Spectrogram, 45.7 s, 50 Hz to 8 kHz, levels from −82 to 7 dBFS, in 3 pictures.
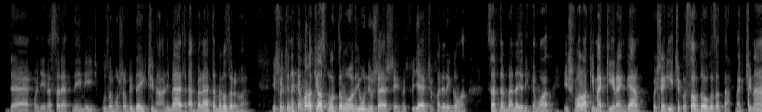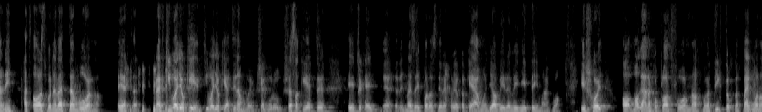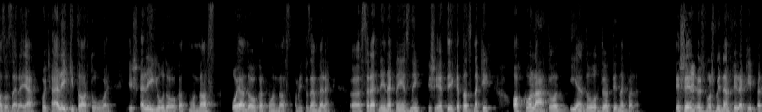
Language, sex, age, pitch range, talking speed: Hungarian, male, 30-49, 115-145 Hz, 155 wpm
